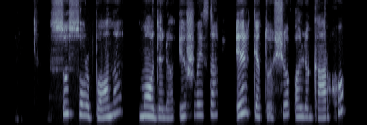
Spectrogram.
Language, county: Lithuanian, Alytus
